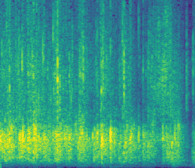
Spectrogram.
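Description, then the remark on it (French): An audience applauds God during a French-language sermon, a dense wash of many hands clapping at an even, sustained level before easing off slightly at the end. “Est-ce qu'on peut applaudir notre Dieu qui est présent et qui nous donne d'être patient en sa présence?”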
